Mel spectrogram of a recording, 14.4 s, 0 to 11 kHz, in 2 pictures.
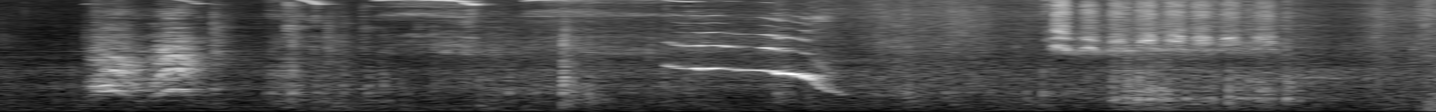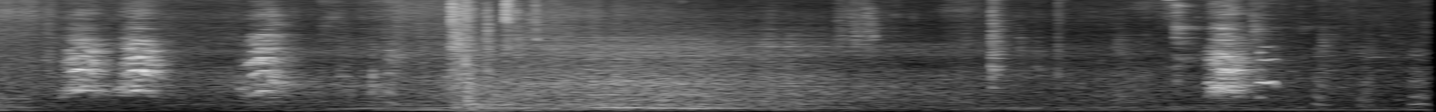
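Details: White Shiba Inu female puppy, born 26 December, giving a run of thin, high whimpers that slide downward in pitch over the first four seconds, followed by people talking, clattering handling noise and a low rumble.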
